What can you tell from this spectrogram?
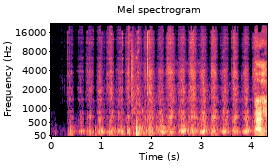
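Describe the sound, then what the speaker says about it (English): A small hand saw cuts through wood in steady, rhythmic back-and-forth strokes, close and fairly quiet, with a louder scrape at the end of the cut. "So I got this little saw that I bought"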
